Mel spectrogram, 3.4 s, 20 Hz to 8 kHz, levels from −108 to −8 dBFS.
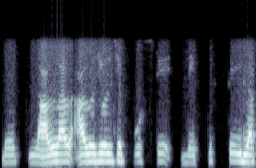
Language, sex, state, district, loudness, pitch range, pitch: Bengali, male, West Bengal, Dakshin Dinajpur, -13 LUFS, 125-140 Hz, 140 Hz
